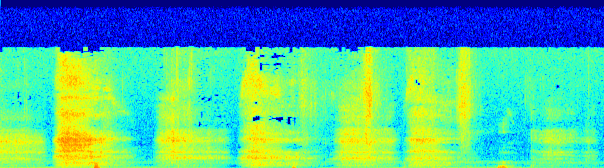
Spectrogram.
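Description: A person breathing hard and audibly, in and out about once a second, out of breath from climbing a steep hill.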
